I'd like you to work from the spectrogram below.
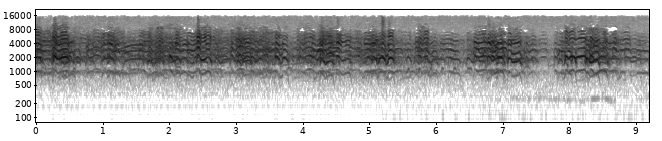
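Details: Laughing gull flock of roughly 1000 birds on the ground and in the air, recorded at close range: crowded, yelping nasal calls swell and dip in waves, with a faint low hum beneath.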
